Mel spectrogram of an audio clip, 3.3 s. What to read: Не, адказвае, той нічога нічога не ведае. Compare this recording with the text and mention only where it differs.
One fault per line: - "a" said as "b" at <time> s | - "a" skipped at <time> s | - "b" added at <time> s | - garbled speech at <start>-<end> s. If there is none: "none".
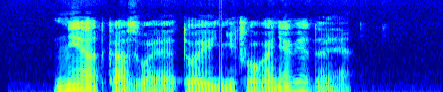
- "нічога" skipped at 2.1 s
